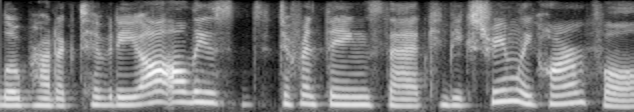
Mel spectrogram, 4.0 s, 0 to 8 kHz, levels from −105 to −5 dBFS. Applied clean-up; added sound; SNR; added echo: neural mask model DeepFilterNet 3.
